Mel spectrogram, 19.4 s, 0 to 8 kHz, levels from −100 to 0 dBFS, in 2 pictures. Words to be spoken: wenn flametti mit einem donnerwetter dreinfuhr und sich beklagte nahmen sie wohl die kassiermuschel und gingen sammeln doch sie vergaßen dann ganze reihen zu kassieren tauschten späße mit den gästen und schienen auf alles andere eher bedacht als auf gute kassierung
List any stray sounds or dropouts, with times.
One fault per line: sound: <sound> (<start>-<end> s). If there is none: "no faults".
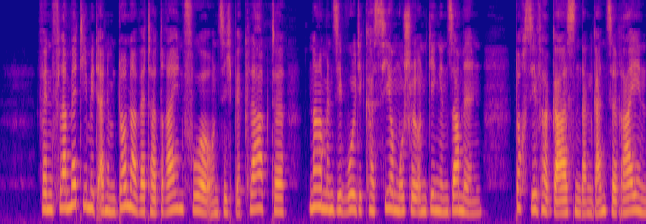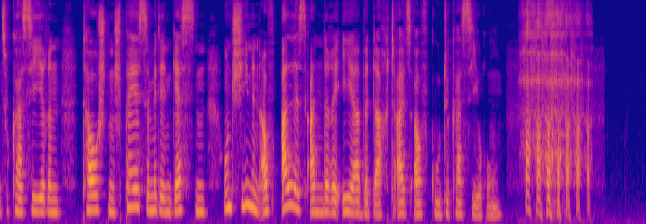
sound: laugh (17.5-18.6 s)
